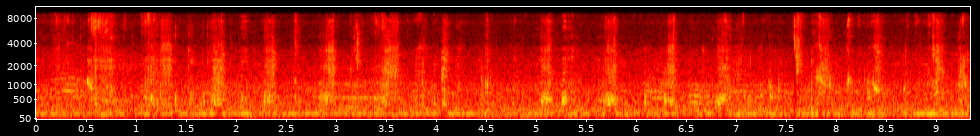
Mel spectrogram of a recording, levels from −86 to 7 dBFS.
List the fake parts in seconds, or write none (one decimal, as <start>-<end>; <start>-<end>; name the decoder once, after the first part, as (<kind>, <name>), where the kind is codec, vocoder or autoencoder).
none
